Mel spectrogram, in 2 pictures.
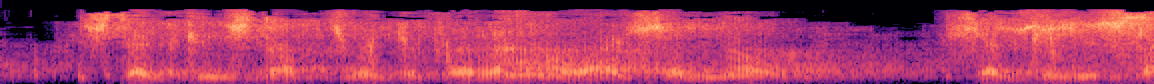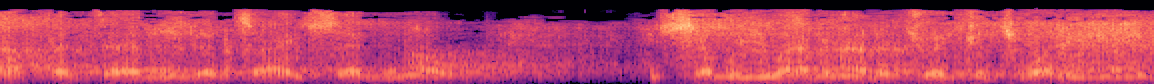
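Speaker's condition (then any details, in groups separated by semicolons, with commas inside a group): Laryngectomy; cannot talk without thumb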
